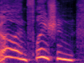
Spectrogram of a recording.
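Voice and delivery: high-pitched mock lament; mock complaining. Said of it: "we keep complaining".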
